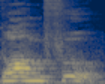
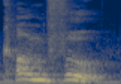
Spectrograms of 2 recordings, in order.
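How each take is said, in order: First: The first word begins with a soft g sound. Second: The first word begins with a hard k sound. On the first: This is the Mandarin form. "the Mandarin Gong Fu" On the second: This is the Cantonese form. "Kung Fu is the Cantonese pronunciation"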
